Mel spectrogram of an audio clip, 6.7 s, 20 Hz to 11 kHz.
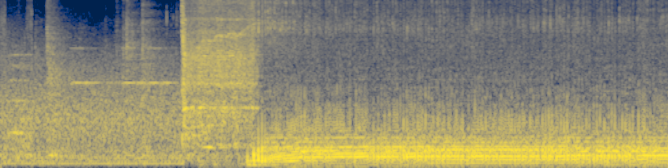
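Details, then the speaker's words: Mazda RX-7 rotary, first start after rewiring an automatic harness for a manual swap: catches after cranking and holds a fast, buzzy idle far too high because the brake booster vacuum port is left open, no check valve; vacuum leak. "what you hear in the video is not how the cars are actually gonna sound that idle is way too high we still have if you look here we still have an open vacuum port which goes to the brake booster here"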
